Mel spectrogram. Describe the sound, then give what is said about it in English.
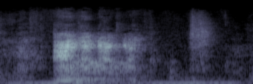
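A dog makes a throaty sound for about a second, rough and breathy like a low grumble, followed by a brief softer huff. No one speaks. “All right, time for some doggy ASMR.”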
